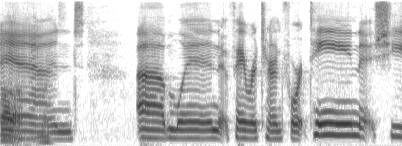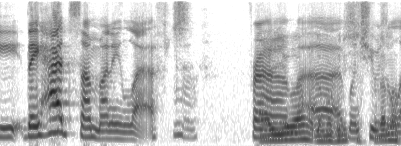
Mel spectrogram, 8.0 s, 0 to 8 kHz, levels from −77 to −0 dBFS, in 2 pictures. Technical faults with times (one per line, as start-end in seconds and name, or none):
none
